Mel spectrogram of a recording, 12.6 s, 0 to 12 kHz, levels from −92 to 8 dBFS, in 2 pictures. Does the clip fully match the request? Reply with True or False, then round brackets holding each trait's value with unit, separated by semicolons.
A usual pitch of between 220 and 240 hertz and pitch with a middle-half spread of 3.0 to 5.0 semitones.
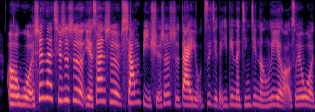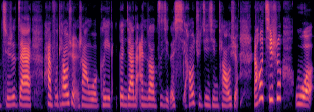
True (230 Hz; 4.2 semitones)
